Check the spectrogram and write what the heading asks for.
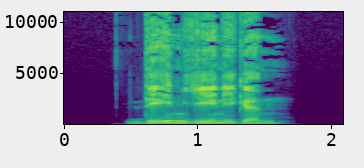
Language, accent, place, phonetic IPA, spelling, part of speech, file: German, Germany, Berlin, [ˈdeːnˌjeːnɪɡn̩], denjenigen, determiner, De-denjenigen.ogg
- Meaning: 1. dative plural of derjenige 2. masculine accusative of derjenige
